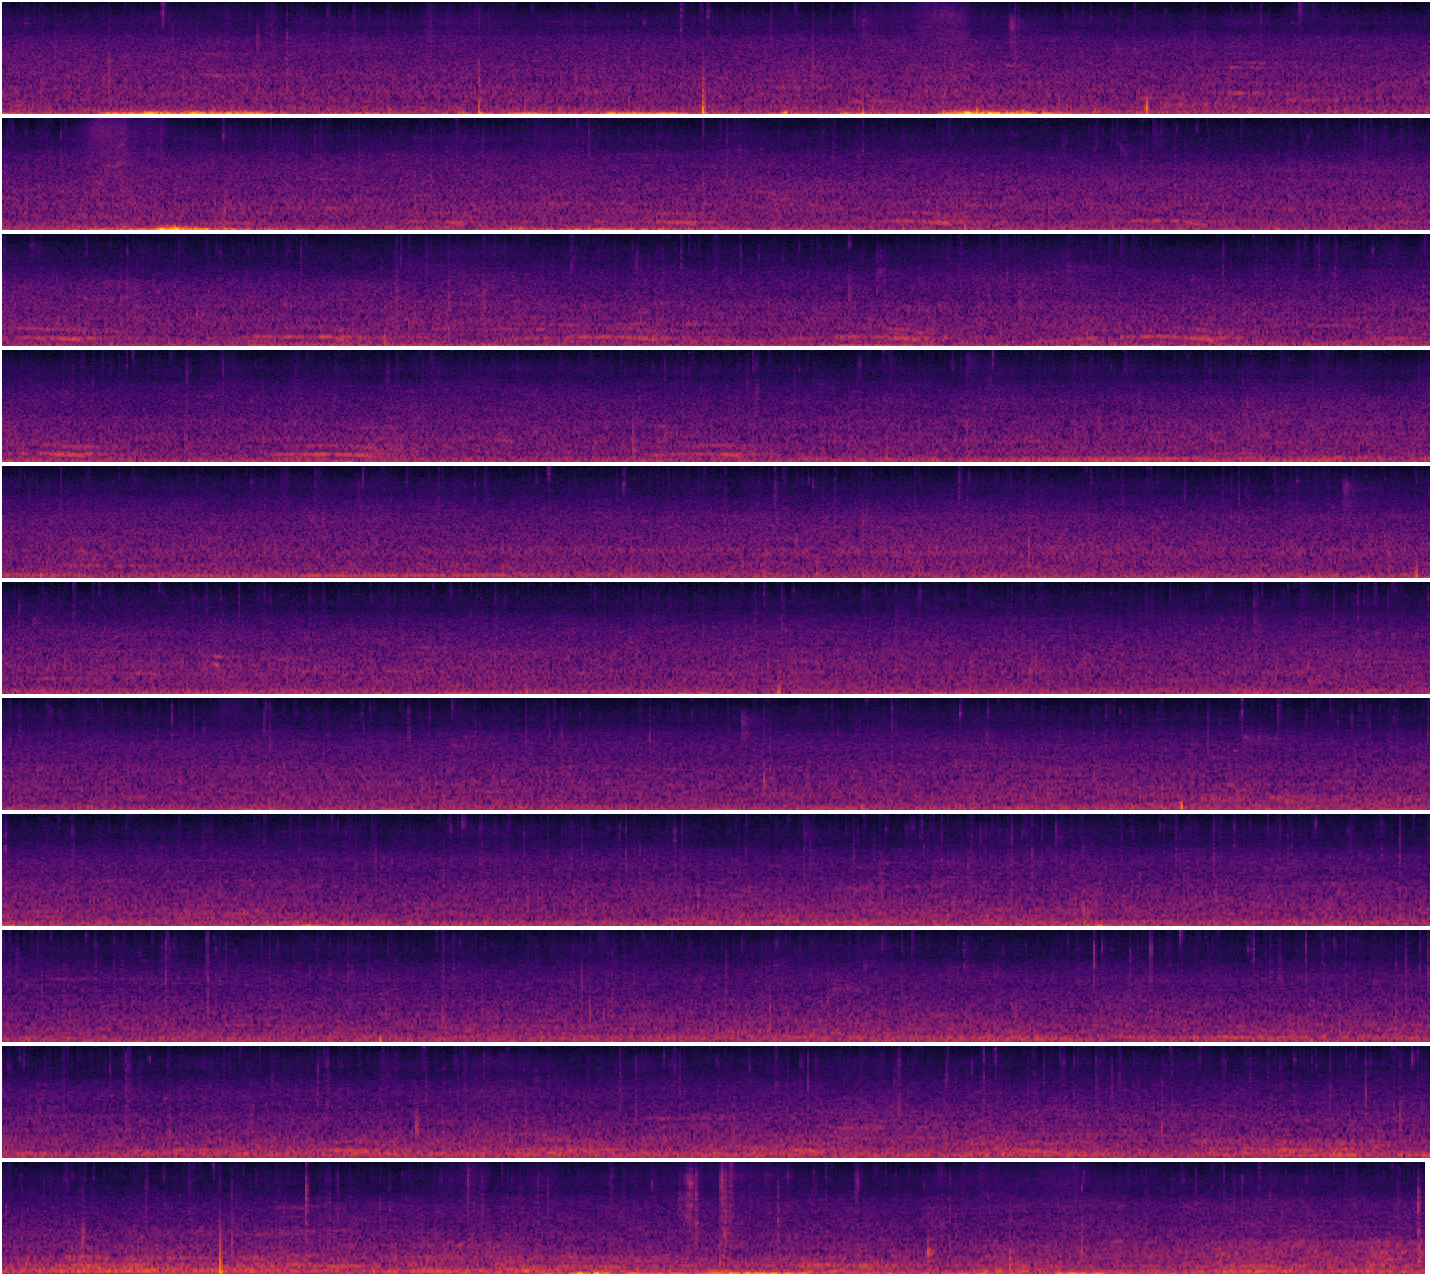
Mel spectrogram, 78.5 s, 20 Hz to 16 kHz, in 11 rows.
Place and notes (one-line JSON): {"title": "Quayside, Newcastle upon Tyne, United Kingdom - Quayside, Ouseburn", "date": "2019-10-13 15:39:00", "description": "Walking Festival of Sound\n13 October 2019\nPigeons under neath bridge, next to ouseburn river.", "latitude": "54.97", "longitude": "-1.59", "altitude": "9", "timezone": "Europe/London"}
